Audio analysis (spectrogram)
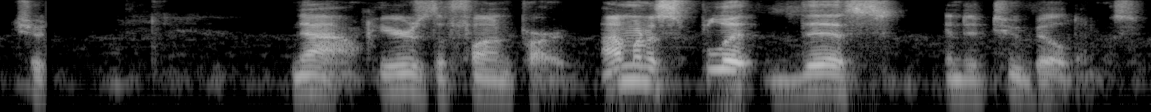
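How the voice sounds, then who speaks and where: Chatty, relaxed male art teacher. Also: on the high side, vocal fry, a little hiss or hum. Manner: relaxed, chatty, jokey asides. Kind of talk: casual drawing lesson.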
